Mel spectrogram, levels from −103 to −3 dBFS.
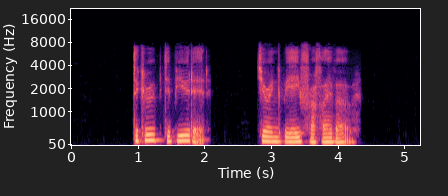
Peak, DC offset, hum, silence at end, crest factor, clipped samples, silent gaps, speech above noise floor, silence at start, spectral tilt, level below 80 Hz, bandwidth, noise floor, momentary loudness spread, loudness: -6 dBFS; under 0.1%; none; 0.95 s; 16 dB; under 0.1%; none; 69 dB; 0.95 s; -7.5 dB/octave; -52 dBFS; 7.4 kHz; -88 dBFS; 8 LU; -20 LUFS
